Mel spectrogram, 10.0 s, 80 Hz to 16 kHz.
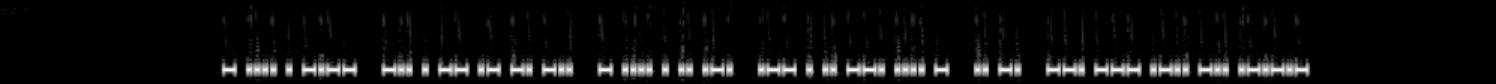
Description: Morse code, heard as a keyed tone, about 41 wpm, 700 Hz. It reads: THEY DEMAND THEIR WEIGHT IN GOLD.
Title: Sentences from Top 1000 Words - Review Part 3 - 45wpm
